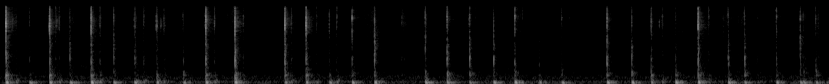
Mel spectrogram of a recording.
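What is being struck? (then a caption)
Plastic keyboard keys. Fingertips type fast on the round keys of a dark grey plastic wireless keyboard. The result is a rapid, uneven run of short, dry clicks, each with a bright plastic tick and a soft low thud, with brief pauses between bursts.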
